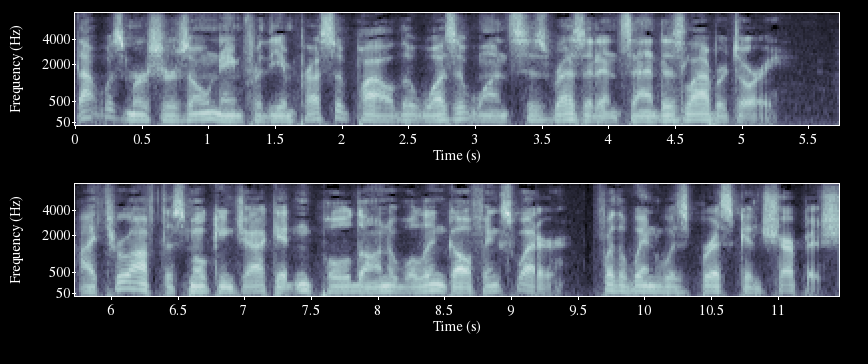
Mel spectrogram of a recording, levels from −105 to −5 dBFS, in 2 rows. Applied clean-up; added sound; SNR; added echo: none; none; none; none.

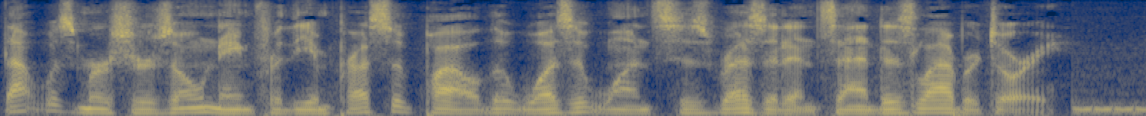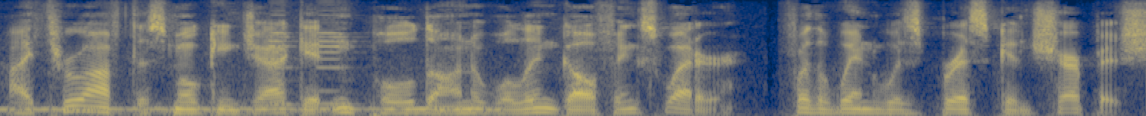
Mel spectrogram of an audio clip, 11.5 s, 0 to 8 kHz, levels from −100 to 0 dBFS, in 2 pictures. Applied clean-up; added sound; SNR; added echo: none; Vehicle horn, car horn, honking; 11 dB; none.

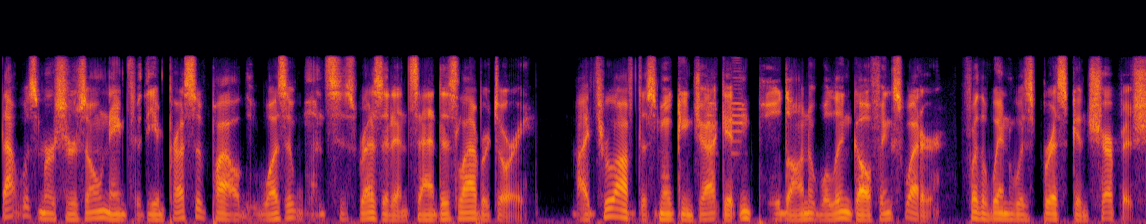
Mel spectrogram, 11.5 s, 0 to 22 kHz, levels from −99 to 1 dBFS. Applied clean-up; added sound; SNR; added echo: neural diffusion model UNIVERSE++.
